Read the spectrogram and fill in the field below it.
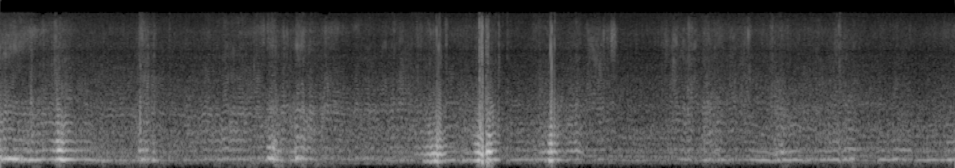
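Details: Honey bees droning in their hive, a continuous low buzz punctuated by several short, sharp knocks or close passes, clustered around the middle of the stretch.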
